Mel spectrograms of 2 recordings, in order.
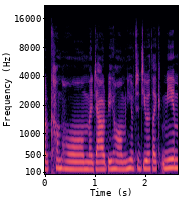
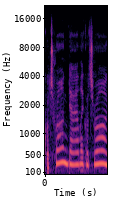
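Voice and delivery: concerned younger sister; 8 semitones higher than usual. Retold or imitated. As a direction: imitate a younger sister checking on Dad, pitched up. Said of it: "my sister would be like".

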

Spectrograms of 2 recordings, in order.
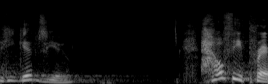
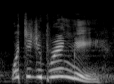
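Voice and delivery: put-on high, demanding kid voice; mock child asking for gifts; greedy child; 12 semitones higher, 5 dB louder than usual. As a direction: whine it like a grabby child. Child greeting returning parent.

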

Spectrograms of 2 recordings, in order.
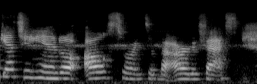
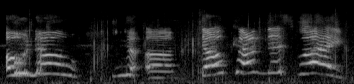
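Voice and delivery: higher, urgent stay-away calls; alarmed warning; 9 semitones higher than usual. Acted. Luna startled at night, warning strangers to stay back. Werewolf warns intruders away.

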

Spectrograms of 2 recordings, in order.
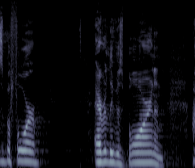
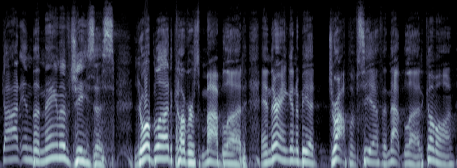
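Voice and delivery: fervent prayer; 11 dB louder than usual. Retold or imitated. Father praying over his blood test, fervent and loud. Retold prayer declaring against illness.

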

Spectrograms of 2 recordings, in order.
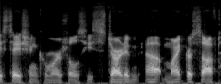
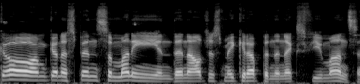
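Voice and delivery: naive self; 5 semitones higher than usual. Retold or imitated. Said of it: "You think".

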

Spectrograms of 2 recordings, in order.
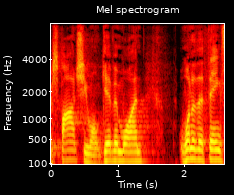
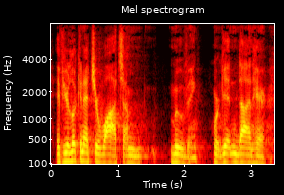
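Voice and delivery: ordinary talk, nothing marked

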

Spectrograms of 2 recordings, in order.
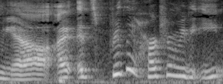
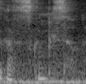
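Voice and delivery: whispered excitement; 2 semitones lower, 12 dB quieter, much faster than usual. Retold or imitated. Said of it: "And I was like".

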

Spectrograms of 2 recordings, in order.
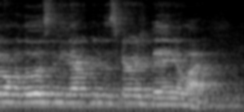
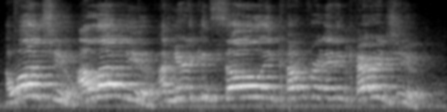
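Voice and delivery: high, loud, pleading call; a pleading Holy Spirit calling out for attention; Holy Spirit's plea; 8 semitones higher, 10 dB louder than usual. Acted. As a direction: cry out like a lover who is being ignored. Holy Spirit voiced pleading in room.

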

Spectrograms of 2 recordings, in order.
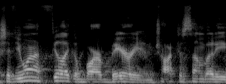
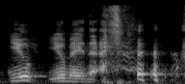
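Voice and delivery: slow, drawn-out answer with a laugh; amused reveal; much slower than usual. Retold or imitated. Host telling guest who made the salad, amused. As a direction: let it out slowly, amused.

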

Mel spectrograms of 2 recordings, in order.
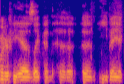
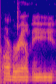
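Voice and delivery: ordinary talk

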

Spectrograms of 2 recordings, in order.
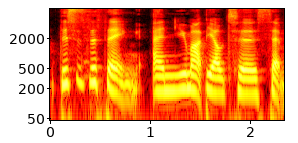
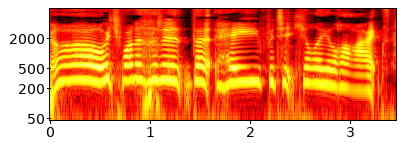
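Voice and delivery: confused musing; 7 semitones higher than usual. Retold or imitated. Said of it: "I was like going".

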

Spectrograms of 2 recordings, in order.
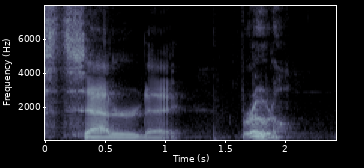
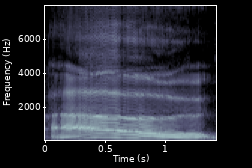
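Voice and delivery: E.T. voice; 5 semitones higher than usual. Retold or imitated. Imitating E.T. line.

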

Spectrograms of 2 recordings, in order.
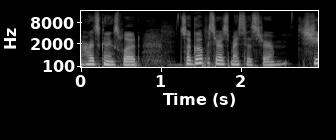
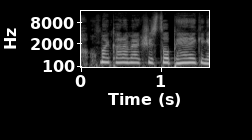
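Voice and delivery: high-pitched mock alarm; retold panic; 6 semitones higher than usual. Stoned woman slipping back into panic mode, mock alarm. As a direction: raise the pitch as panic returns. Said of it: "go back into the panic mode".

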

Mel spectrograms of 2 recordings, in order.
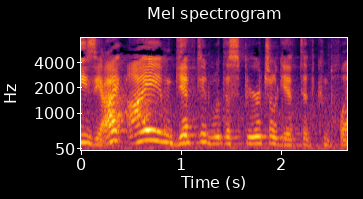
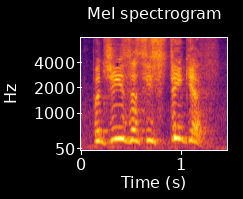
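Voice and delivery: mock complaint; 5 semitones higher than usual. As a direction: play the disciples griping that he stinketh, half amused. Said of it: "say stinketh and not giggle".

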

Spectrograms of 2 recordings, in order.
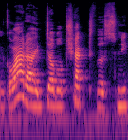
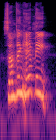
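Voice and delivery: alarmed shout; 7 semitones higher, 5 dB louder than usual. Acted. Character cries out when attacked.

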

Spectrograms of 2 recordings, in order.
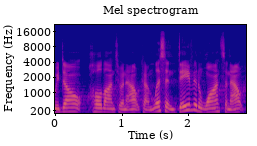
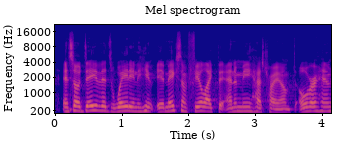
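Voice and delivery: preaching; 5 semitones higher, 3 dB louder than usual. Acted.

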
